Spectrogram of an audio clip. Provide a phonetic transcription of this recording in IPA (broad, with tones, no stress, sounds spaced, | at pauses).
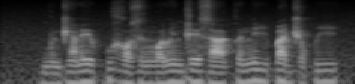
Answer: ɡ ũ˨ d͡ʒ ã˧ ɾ eː˦˨ kʷ ə˦ ɣ ɔ˨ z ə˨ ŋ ɔ˨ l ĩ˧ ɡ eː˧ z aː˨ k ə˧ n iː˦˨ ɓ a˦ d͡ʒ ɔ˧ p iː˦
